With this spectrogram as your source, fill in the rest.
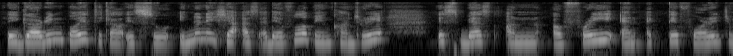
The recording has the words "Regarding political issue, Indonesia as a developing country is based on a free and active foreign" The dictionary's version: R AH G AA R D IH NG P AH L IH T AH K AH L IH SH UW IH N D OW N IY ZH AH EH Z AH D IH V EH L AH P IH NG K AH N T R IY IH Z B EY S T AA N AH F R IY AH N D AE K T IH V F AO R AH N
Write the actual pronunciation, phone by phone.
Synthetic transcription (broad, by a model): R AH G AA R D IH NG P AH L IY T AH K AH L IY S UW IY N D OW N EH S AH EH S AH D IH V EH L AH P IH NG K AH N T R IY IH S B EY S T AA N AH F R IY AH N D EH K T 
